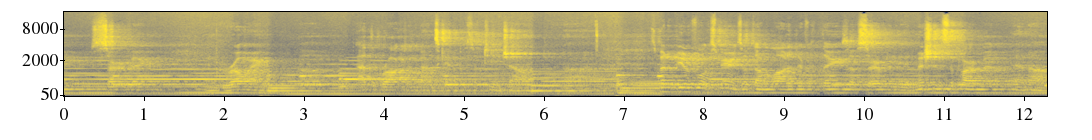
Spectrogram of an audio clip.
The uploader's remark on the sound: during Sunday worship at The Center on Main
